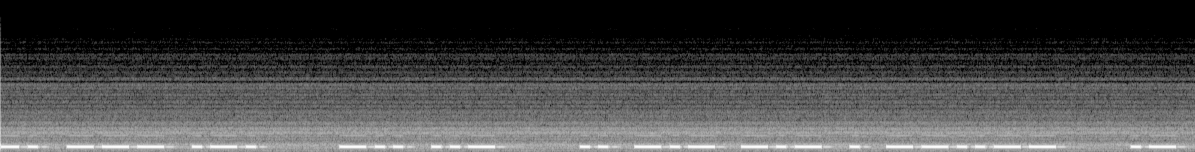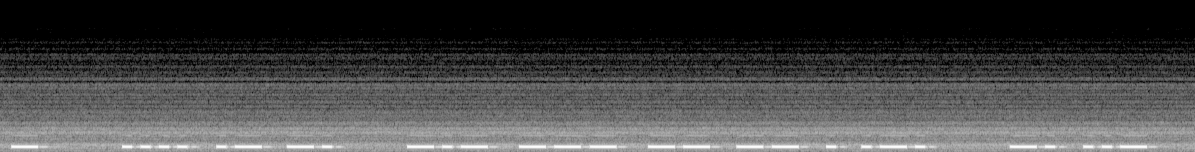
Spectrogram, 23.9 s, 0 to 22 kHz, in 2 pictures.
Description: Morse code, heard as a keyed tone, hand-sent with a paddle, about 13 wpm, 820 Hz, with room echo. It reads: … DU IKKE, AT HAN KOMMER NU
